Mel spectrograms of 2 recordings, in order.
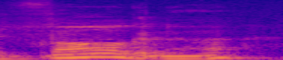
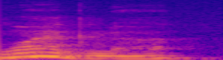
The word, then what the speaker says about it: Wagner: like the composer richard wagner which if you don't know is spelt with a w but the germans pronounce w's as a v sound and i prefer to pronounce it that way than wagner because that puts me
